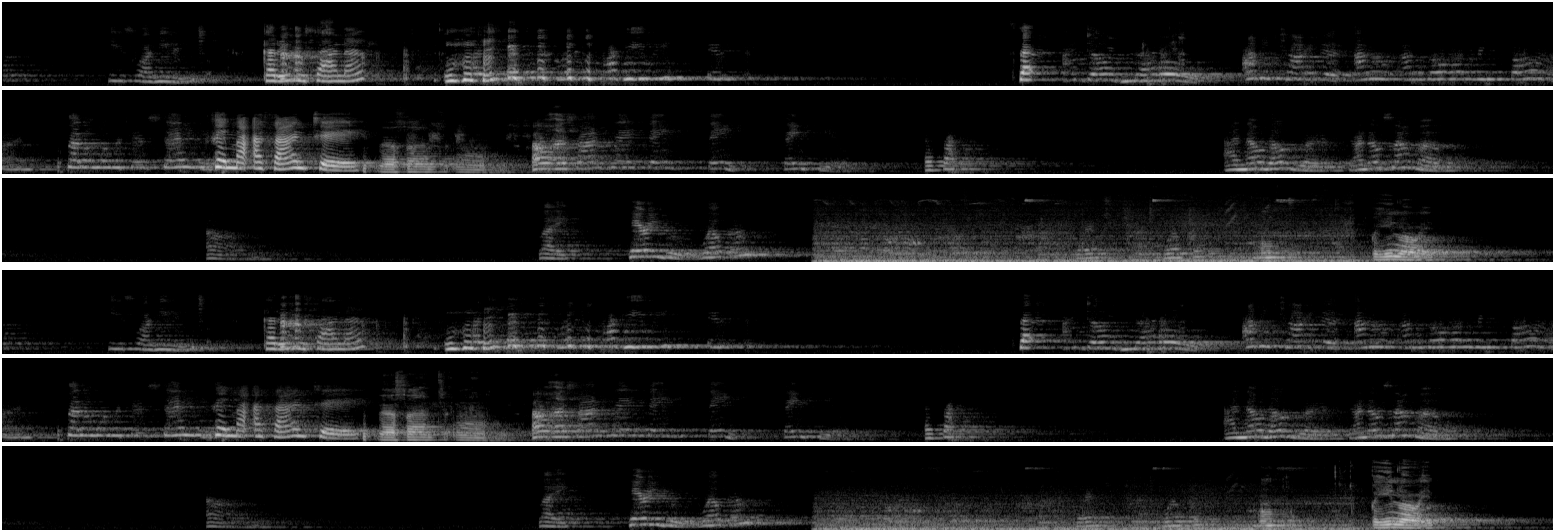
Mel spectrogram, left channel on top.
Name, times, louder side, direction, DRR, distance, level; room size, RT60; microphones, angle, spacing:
voice 1, 1.1-1.9 2.8-3.0 4.7-6.7 7.1-7.2 10.6-12.0 12.4-15.8 16.2-17.7 20.8-22.3 22.6-22.9 23.3-24.0 24.7-25.1 27.7-30.1 33.1-33.7 36.4-36.7 37.3-38.6 40.0-40.5 41.8-42.0 42.6-43.1 43.5-43.9, left 1 dB, ahead, -5 dB, 2.3 m, -35 dB
voice 2, 2.6-3.6 4.4-5.9 10.2-10.4 17.6-19.1, left 5 dB, 85° left, 13 dB, 0.5 m, -24 dB
voice 3, 19.3-20.6 43.6-44.0 44.7-45.3, right 2 dB, 50° right, 11 dB, 1.0 m, -27 dB
sound 1, 39.1-44.6, equal, 70° left, 4.1 m, -35 dB
26.5 x 21.0 x 6.2 m, 2.2 s
head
